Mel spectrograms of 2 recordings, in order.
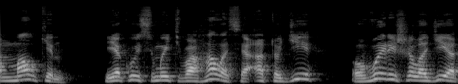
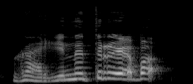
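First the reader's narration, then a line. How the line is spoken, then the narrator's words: Moaning plea. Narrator (Ukrainian): застогнала Герміона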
